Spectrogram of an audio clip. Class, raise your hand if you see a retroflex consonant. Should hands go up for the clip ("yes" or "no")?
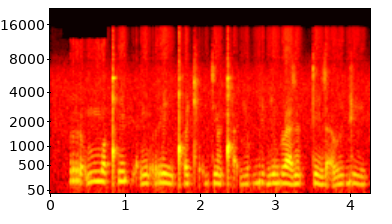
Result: no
